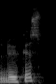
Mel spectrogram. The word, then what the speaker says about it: Lucas: yang bernama Edward Lucas Walaupun dia orang Perancis, cara bacanya 'Lu-cah', tapi aku akan menyebutnya 'Lucas' karena aku malas dan, bila bukan karena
